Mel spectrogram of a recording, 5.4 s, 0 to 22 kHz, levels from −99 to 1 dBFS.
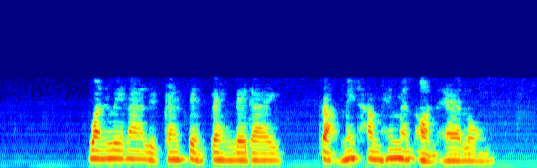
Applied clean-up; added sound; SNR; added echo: none; none; none; none.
